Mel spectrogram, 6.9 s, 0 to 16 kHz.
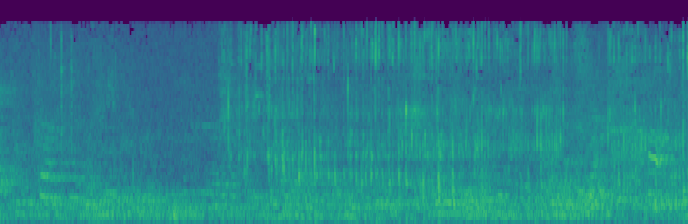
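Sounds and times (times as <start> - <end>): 
faint voices: 0.2 - 6.8
water pouring into a teapot to make tea: 2.2 - 6.8.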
